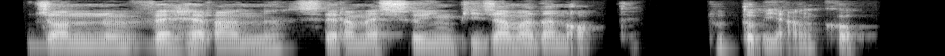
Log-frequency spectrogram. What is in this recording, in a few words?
italian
